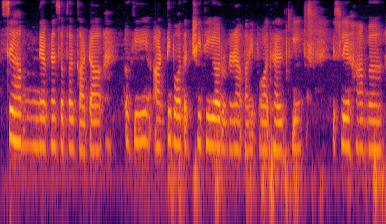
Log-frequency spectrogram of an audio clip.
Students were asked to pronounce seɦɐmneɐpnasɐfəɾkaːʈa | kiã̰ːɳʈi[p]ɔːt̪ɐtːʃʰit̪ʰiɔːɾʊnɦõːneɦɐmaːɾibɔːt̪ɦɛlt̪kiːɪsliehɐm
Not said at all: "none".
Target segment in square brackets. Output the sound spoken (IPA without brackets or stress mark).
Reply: b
